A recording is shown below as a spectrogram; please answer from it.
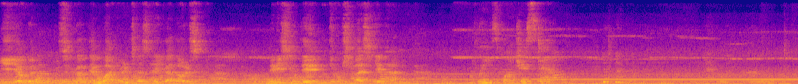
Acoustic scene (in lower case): subway train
